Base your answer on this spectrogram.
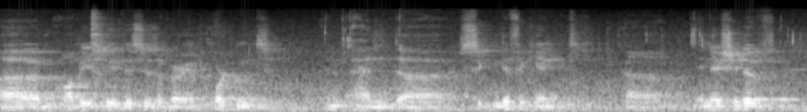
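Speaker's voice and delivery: very quiet voice. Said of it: "Could I ask you to speak louder".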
